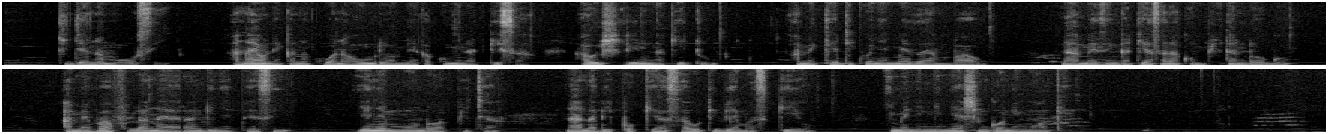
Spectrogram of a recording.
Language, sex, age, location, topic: Swahili, male, 25-35, Nairobi, education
